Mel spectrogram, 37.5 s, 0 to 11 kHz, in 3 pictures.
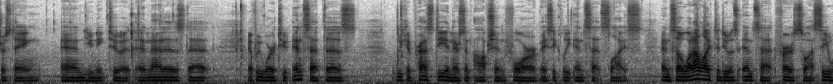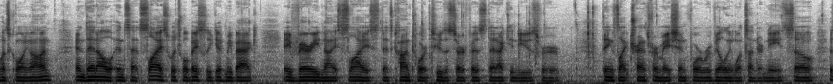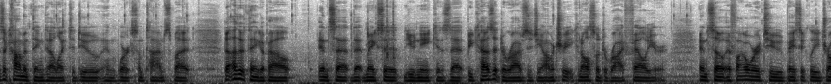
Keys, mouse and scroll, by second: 0.9 click, 1.3 middle click, 2.4 middle click, 2.7-3.5 scroll up 1, 3.9-5.9 middle drag, 5.9 d, 8.5 click, 13.3 click, 16.1 click, 18.8 alt+z, 19.4 middle click, 20.4 alt+z, 21.3 h, 21.7-25.3 middle drag, 25.5 scroll down 1, 26.3 middle click, 27.5 scroll down 1, 28.4-30.4 middle drag, 30.4 ctrl+n, 31.2 Return, 32.3-32.9 scroll up 1, 32.9 middle click, 33.4 scroll up 1, 35.1 middle click, 35.4-36.4 scroll down 1, 36.4-37.4 drag.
